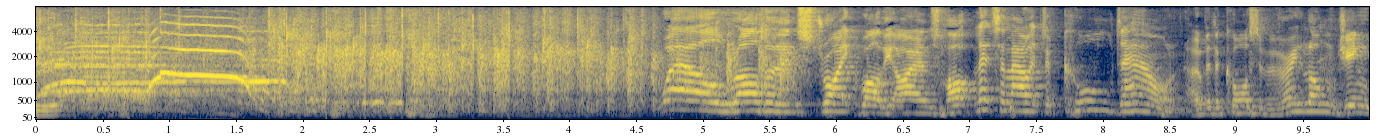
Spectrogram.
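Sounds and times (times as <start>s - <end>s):
audience applauding and cheering: 0.0s - 5.9s
speech: 5.3s - 9.9s.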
